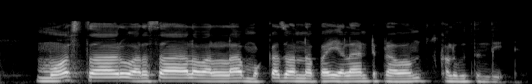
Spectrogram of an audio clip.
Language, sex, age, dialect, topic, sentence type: Telugu, male, 18-24, Central/Coastal, agriculture, question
